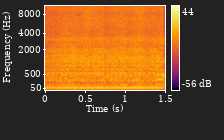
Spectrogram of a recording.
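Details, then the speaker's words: Diesel '140' revved after an oil and fuel filter change, given a minute for fuel to run through (the last filter change needed priming before it would start): a deep steady rumble with no stumble or miss. Clean, even idle. "sounds like everything's going to be pretty good so I'm going to go up here and clean up everything"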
